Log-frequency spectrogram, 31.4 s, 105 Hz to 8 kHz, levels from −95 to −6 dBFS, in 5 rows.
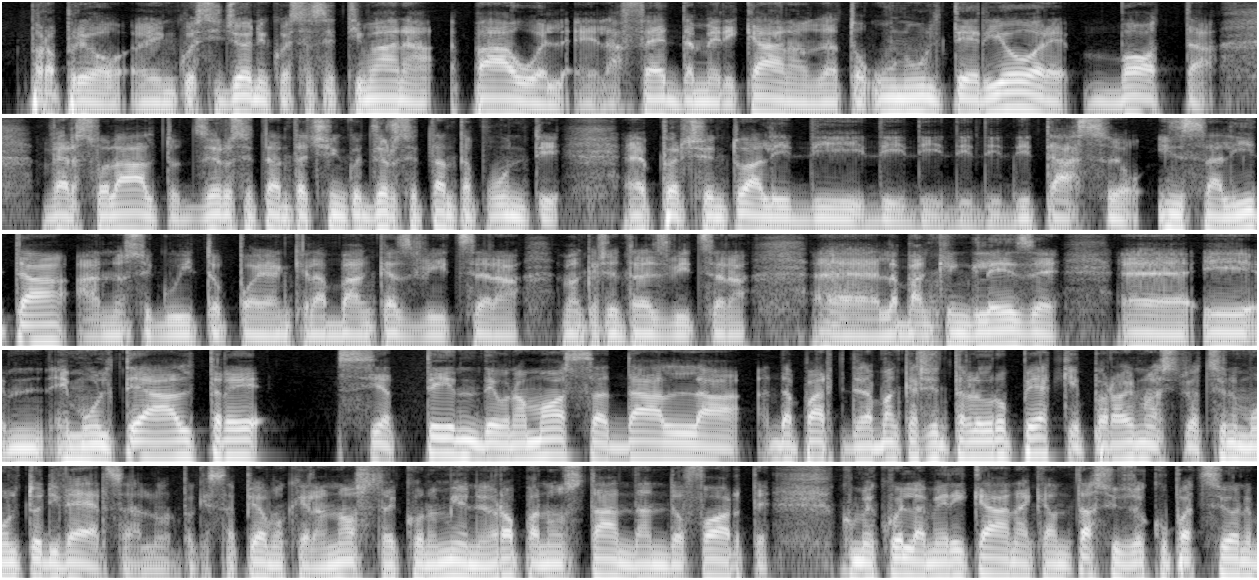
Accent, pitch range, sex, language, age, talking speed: native, 85-100 Hz, male, Italian, 30-49, 175 wpm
